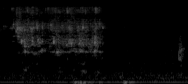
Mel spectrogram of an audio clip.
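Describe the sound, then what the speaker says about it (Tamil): Water from a tap runs into a cooking pot for about one second, a fairly close, bright splashing pour that stops abruptly, followed by faint clinks in a quiet kitchen. "இதில் வந்து ஒரு டம்ளர் அளவுக்கு நம்ம தண்ணி சேர்த்துக்கலாம்"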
